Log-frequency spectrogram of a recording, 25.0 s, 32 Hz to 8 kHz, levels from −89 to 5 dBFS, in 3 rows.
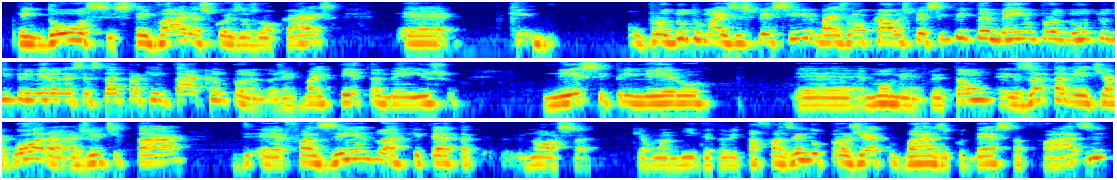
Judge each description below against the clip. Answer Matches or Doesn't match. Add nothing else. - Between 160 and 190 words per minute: Doesn't match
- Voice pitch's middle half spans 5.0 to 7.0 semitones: Matches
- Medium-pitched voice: Matches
